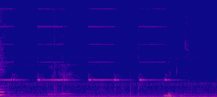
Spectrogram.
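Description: A faint, high, steady electronic tone that sounds on and off in three or four stretches over a low steady hum.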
